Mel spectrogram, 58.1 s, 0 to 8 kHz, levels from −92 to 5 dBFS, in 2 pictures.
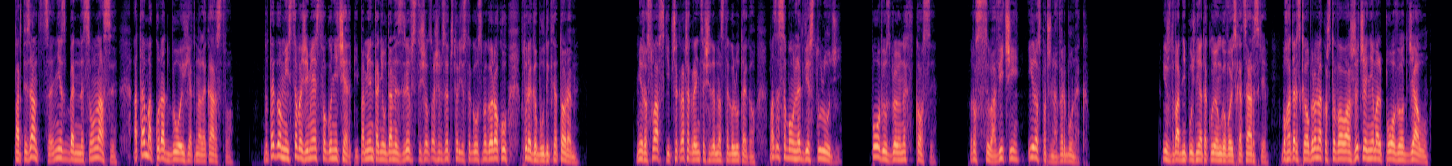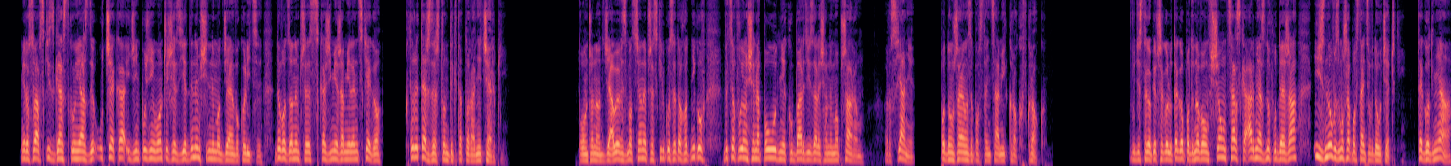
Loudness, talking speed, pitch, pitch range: -19 LUFS, 130 wpm, 135 Hz, 115-150 Hz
